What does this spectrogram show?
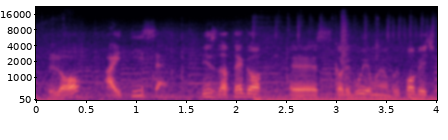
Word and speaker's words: Los Haitises: Ja powiedziałem, że jest to Park Narodowy Los Haitises, ale prawidłowo po hiszpańsku wymawia się to Lo Haitise.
